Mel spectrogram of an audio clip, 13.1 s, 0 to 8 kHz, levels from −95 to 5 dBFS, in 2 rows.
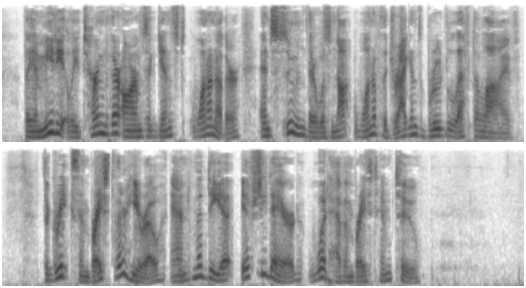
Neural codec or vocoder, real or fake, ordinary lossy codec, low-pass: none; real; AAC, 32 kbps; 7.2 kHz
